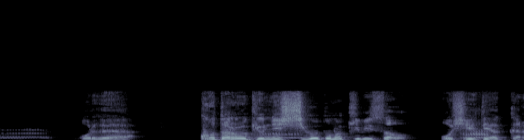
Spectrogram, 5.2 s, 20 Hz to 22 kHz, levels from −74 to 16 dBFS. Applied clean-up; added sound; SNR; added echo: classical method log-MMSE.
